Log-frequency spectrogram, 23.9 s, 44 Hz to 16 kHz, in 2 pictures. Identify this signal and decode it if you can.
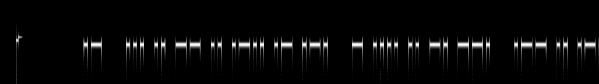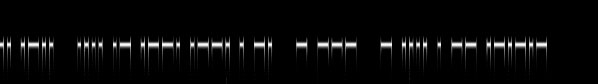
Morse code, heard as a keyed tone, about 17 wpm, 700 Hz. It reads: A SIMILAR THING WILL HAPPEN TO THEM.
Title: Sentences from Top 1000 Words - Review Part 5 - 17wpm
